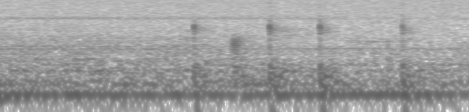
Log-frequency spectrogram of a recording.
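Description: Faint light clicks of a stylus tapping and stroking on a tablet as handwritten digits are put down, a handful of them about a second in, over a low steady hum.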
